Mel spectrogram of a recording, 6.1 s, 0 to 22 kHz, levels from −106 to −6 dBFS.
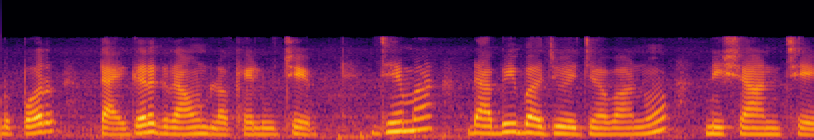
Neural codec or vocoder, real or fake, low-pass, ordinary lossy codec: none; real; 7.2 kHz; AAC, 48 kbps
